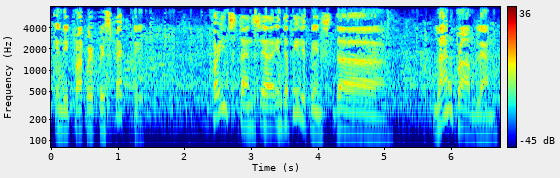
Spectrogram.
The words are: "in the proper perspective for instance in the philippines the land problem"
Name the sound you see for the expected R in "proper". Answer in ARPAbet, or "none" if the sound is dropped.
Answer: R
